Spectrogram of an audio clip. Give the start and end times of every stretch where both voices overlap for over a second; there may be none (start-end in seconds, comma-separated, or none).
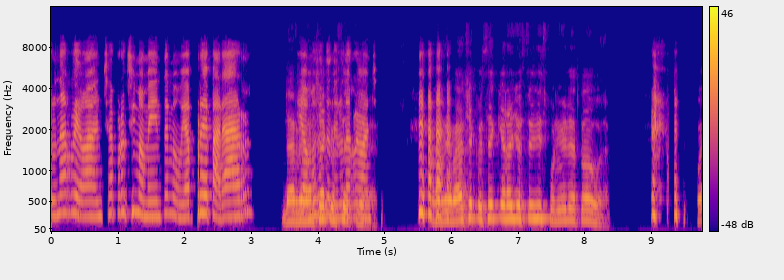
3.6-4.9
